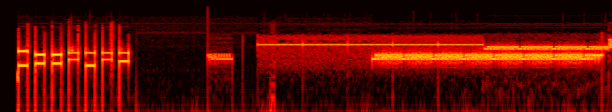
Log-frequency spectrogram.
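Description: Dial-up modem connecting: about ten rapid touch-tone digits dialed in quick succession, a short pause and a brief beep, then the modem handshake begins as a hissing noise with a steady high tone, growing louder with a lower tone added about four seconds in.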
